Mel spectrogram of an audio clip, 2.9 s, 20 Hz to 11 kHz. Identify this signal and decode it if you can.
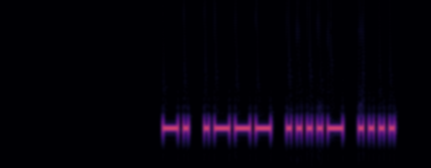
Morse code, heard as a keyed tone, about 36 wpm, 700 Hz. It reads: NJ4H
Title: USA Call Signs - 4 Characters - Repeated 2x - 35wpm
